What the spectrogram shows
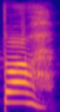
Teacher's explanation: توا کو موٹا پڑھنا ہے نہ کہ تا پڑھنا ہے تو تا میں تو میں فرق آپ کو یاد رکھنا ہے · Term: حرف مستعلیہ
